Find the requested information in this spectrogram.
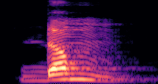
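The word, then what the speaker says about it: dumb: blind the डम नहीं डम डम डम इसका उच्चारण होगा इसका फोनेटिक्स होगा ड अ मैं डम डम नहीं बी नहीं आएगा ओनली क्या होगा डम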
